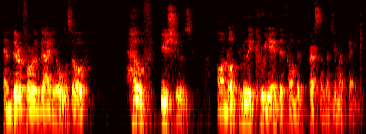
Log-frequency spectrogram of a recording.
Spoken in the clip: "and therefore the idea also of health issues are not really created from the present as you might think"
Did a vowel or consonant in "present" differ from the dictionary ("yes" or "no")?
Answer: yes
